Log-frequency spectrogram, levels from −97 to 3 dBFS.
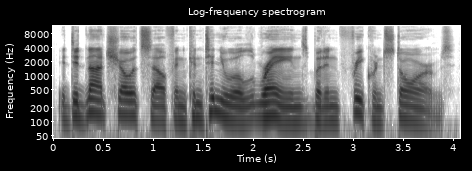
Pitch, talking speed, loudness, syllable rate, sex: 120 Hz, 175 wpm, -19 LUFS, 4.1 syllables/s, male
